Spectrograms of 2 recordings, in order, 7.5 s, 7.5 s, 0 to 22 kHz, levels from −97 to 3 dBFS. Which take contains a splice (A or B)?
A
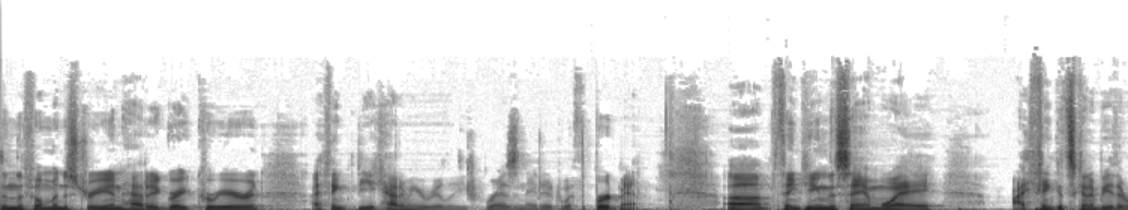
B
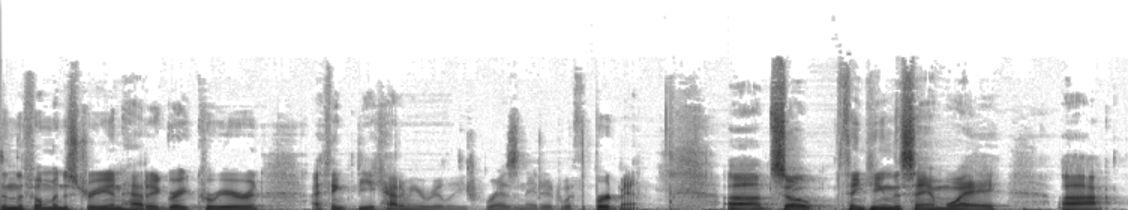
A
